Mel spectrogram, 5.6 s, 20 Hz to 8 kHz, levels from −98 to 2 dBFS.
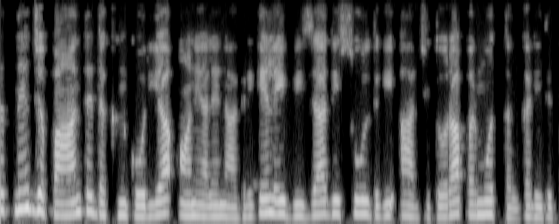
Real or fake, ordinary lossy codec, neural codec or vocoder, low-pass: real; Opus, 24 kbps; none; 7.2 kHz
